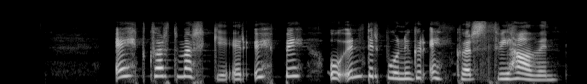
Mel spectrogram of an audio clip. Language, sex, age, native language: Icelandic, female, 20-29, Icelandic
